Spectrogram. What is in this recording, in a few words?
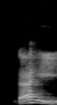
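"dahi", Malay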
